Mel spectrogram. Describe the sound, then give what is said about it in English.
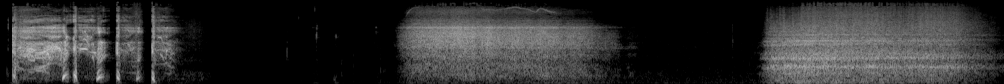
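A quick cluster of sharp coughs from one person in the morning, followed after a pause by two longer, harsh, breathy bursts of coughing or rasping exhalation. No one speaks. “a lot of coughing for me this morning.”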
